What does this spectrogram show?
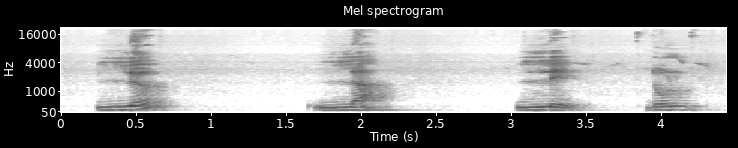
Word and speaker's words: les: masculine feminine plural both the pronunciation look la Li don't pronounce the S live la Li okay and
